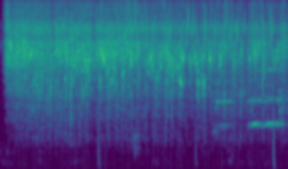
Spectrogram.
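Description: Chopped onion frying in hot oil gives a dense, close sizzle with a few sharp crackles and pops, loud and steady throughout, with no voices.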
